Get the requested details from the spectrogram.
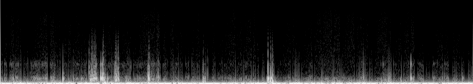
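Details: Bowel sounds recorded through a stethoscope on the abdomen of a person fasting over 15 hours, before drinking cola with Mentos.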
